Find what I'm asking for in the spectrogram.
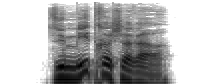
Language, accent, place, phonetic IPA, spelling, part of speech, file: German, Germany, Berlin, [zʏˈmeːtʁɪʃəʁɐ], symmetrischerer, adjective, De-symmetrischerer.ogg
- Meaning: inflection of symmetrisch: 1. strong/mixed nominative masculine singular comparative degree 2. strong genitive/dative feminine singular comparative degree 3. strong genitive plural comparative degree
